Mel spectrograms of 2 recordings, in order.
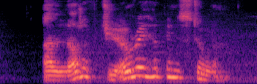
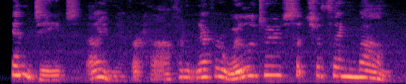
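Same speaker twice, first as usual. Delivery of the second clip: indignant denial, pitched up toward the end; protesting; 6 semitones higher than usual. A narrator's reading. Accused man answering the lady of the house, protesting. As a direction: protest your innocence, voice climbing. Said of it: "I protested".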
